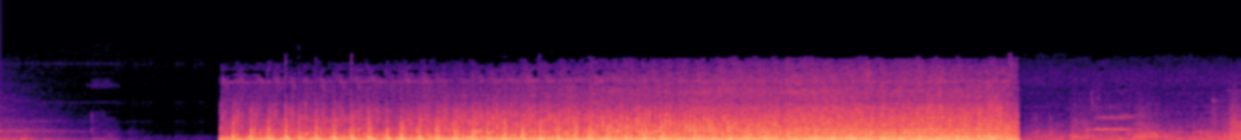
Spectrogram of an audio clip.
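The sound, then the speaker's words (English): A helicopter flies overhead, its loud, steady rotor chop pounding rapidly for about four seconds before dropping away to a quieter background. “The chopper soars overhead, passing an oil well pumping below.”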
